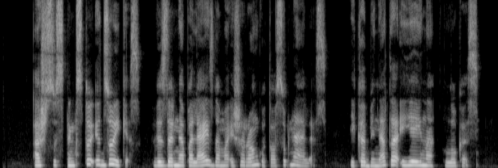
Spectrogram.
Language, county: Lithuanian, Klaipėda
